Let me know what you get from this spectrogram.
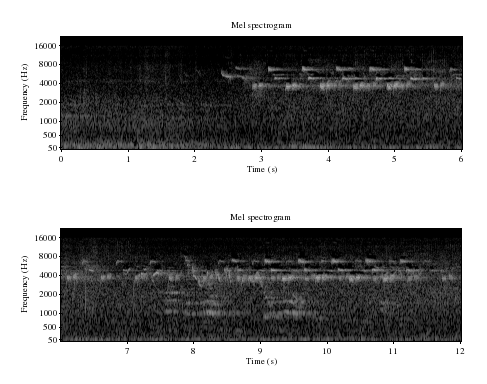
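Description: A small songbird singing a long run of quick, high, repeated chirps, starting a couple of seconds in, over a steady low rumble of outdoor background noise.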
